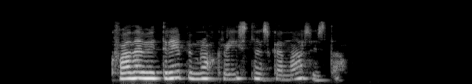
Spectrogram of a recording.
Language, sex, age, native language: Icelandic, female, 20-29, Icelandic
